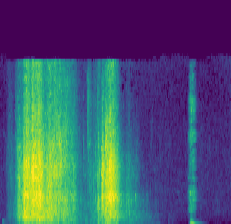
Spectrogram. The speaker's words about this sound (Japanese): 僕は靴を脱ぐとバスルームの方へと走りました大丈夫ですかどうしましたあのドア開けますよ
